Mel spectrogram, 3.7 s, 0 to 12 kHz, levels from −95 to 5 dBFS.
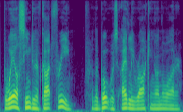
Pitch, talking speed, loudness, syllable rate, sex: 120 Hz, 260 wpm, -16 LUFS, 6.8 syllables/s, male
